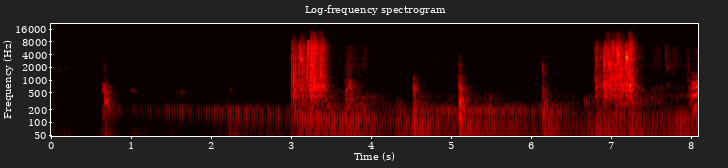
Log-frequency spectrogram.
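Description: Tarot cards being shuffled: two short bursts of card noise, about three seconds in and again about seven seconds in, with a few faint taps and clicks between.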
